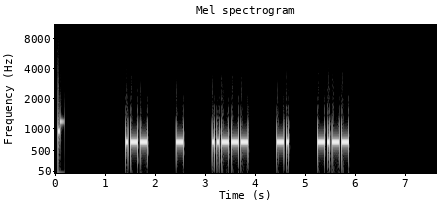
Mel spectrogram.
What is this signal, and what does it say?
Morse code, heard as a keyed tone, about 25 wpm, spaced as for 12 wpm, 700 Hz. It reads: WT2NY
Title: USA Call Signs - 4x Character Spacing - 25wpm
